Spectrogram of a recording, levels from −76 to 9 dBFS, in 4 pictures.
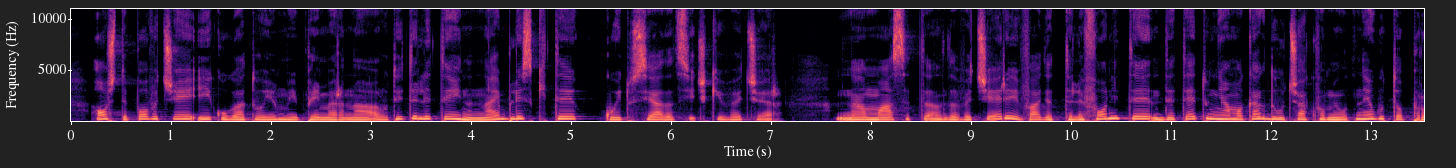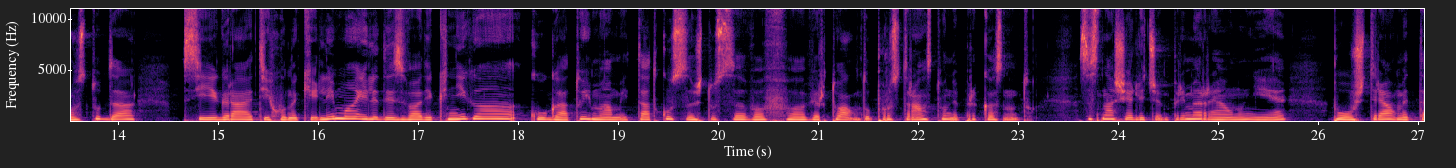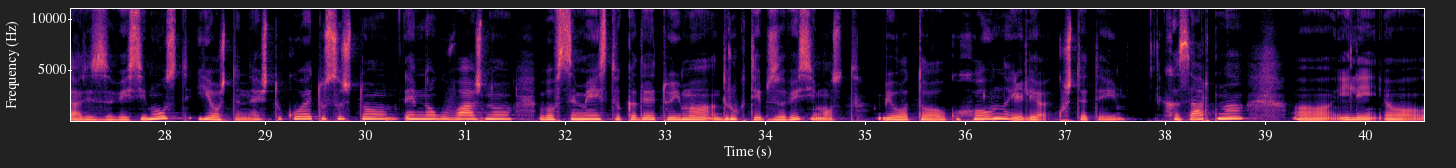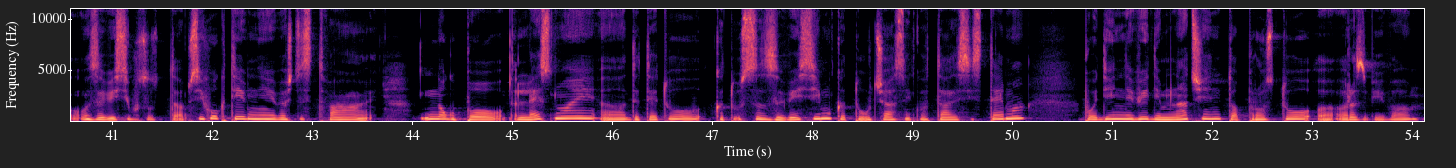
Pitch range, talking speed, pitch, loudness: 175-220 Hz, 120 wpm, 190 Hz, -14 LUFS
